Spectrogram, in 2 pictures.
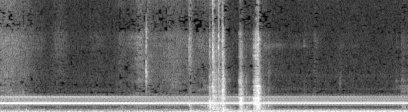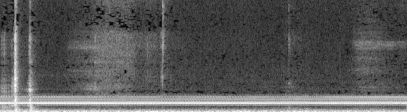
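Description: A steady, high whine of several tones coming from behind a pickup truck's dashboard air vent while the key is off. The owner blames the noise for draining the battery. A few clicks come about two and a half to three and a half seconds in, and again near five seconds.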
